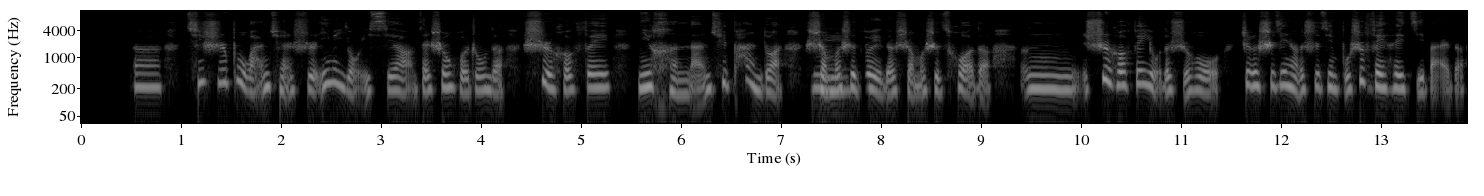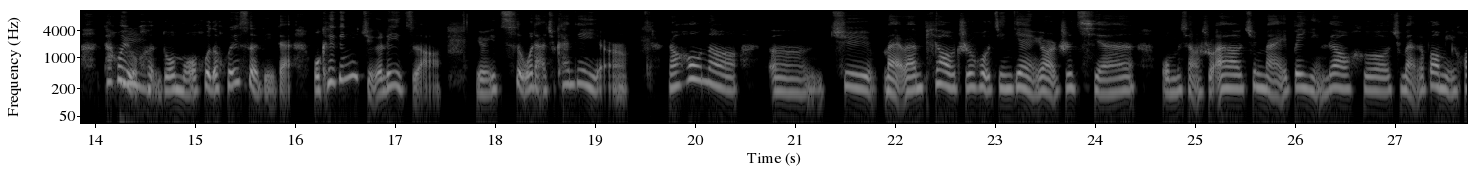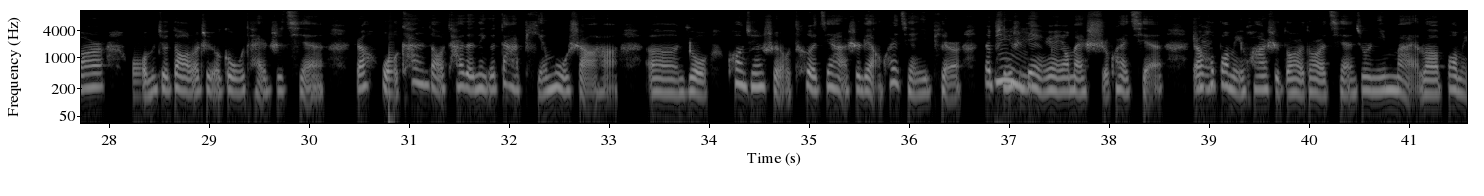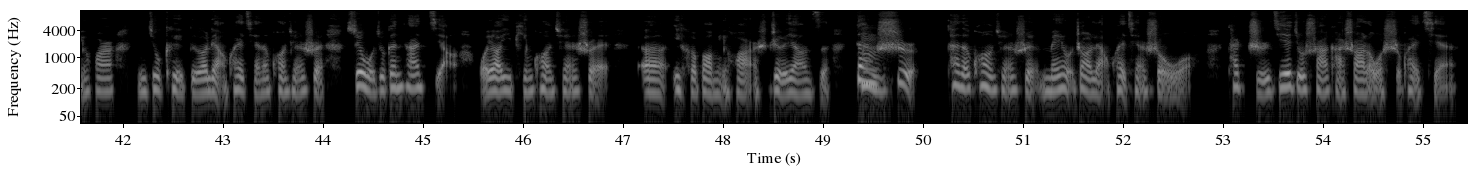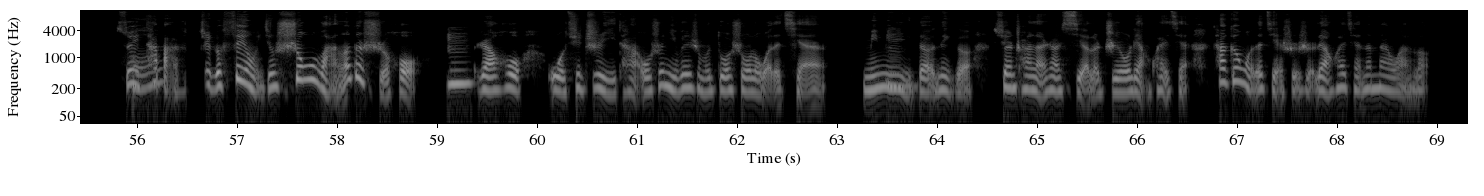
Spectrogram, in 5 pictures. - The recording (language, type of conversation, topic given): Chinese, podcast, 维持夫妻感情最关键的因素是什么？
- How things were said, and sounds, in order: other background noise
